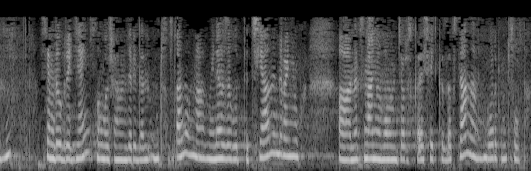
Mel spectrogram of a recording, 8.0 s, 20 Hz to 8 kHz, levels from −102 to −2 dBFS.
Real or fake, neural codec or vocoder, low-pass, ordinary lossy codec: fake; codec, 16 kHz, 2 kbps, X-Codec, HuBERT features, trained on general audio; 7.2 kHz; MP3, 24 kbps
